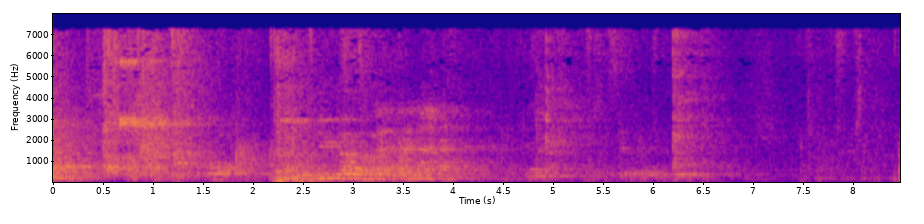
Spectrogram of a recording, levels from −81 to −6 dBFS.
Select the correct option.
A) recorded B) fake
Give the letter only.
A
